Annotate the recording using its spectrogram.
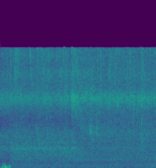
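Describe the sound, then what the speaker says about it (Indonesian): Heavy rain pouring in Hong Kong with strong wind: a dense, steady hiss of rainfall on surfaces, opening with a brief low thump. "Hongkong dari kemarin itu diguyur hujan teman-teman ya"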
